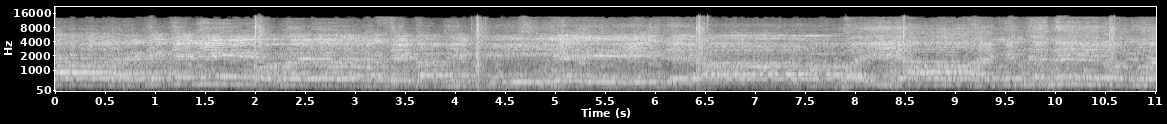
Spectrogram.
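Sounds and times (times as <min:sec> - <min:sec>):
men chanting in unison: 0:00.0 - 0:11.0
hand beating on chest: 0:02.0 - 0:02.2, 0:04.2 - 0:04.5, 0:06.4 - 0:06.7.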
